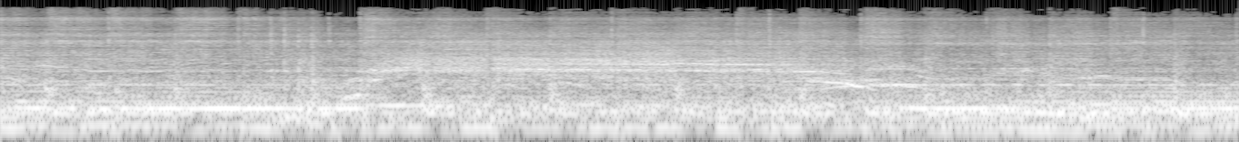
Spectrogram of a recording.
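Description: Live rock band playing a song's instrumental intro on electric guitars, bass and drums, with yelling from the stage and crowd over it.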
